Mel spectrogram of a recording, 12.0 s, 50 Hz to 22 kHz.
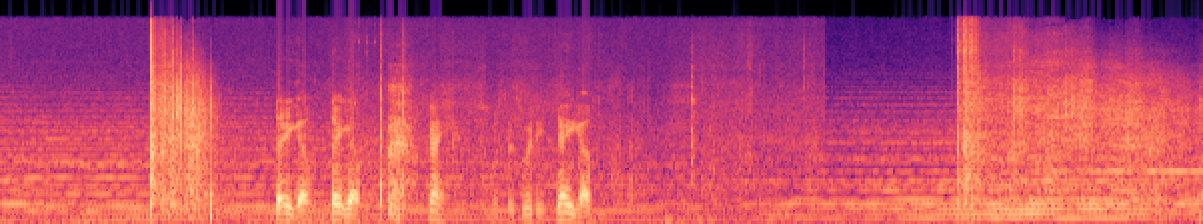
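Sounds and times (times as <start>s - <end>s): quiet background music: 0.0s - 12.0s
rifle shot: 1.5s - 2.3s, 9.5s - 11.4s.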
